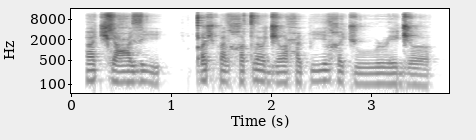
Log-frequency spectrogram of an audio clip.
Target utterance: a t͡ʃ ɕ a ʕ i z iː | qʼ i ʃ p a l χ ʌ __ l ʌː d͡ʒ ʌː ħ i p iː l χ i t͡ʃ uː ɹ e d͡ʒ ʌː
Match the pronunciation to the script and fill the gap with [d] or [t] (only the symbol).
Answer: t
